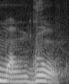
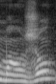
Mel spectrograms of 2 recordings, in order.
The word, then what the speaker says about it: mangeons: Alors, pour ne pas dire nous mangons, j'ajoute ici la lettre E, faites attention, et je veux dire nous mangeons. Je ne veux pas prononcer nous mangeons, bien sûr, ce n'est pas correct. Je veux dire nous mangeons directement.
